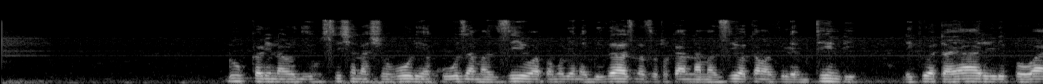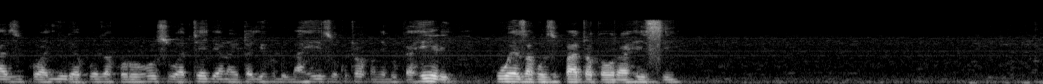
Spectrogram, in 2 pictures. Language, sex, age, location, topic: Swahili, male, 25-35, Dar es Salaam, finance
